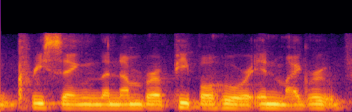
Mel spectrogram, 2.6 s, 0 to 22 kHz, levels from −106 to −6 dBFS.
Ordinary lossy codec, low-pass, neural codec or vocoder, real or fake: MP3, 64 kbps; 7.2 kHz; none; real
